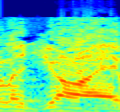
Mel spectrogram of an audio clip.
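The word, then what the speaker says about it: Lajoie: player came from there pronounce it l or Le Joy whichever you like still alive wonderful old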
